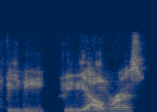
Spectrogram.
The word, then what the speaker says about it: Fede Alvarez: Fede Alvarez.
